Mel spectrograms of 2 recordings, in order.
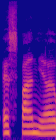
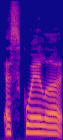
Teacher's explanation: any time that there was a word initial S followed by a stop she would insert an e vowel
